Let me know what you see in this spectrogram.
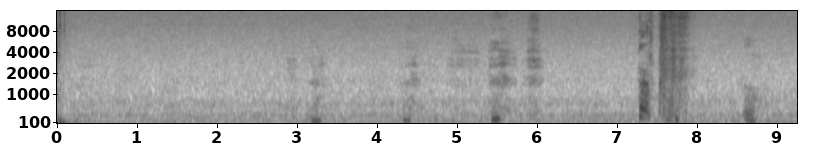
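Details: Quiet room hum with short breathy catches building into a couple of forceful sneezes, repeated teasing sneezing from hay fever in an adult attributing it to strong ragweed after heavy rain.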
